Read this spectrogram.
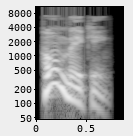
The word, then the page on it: homemaking: British English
